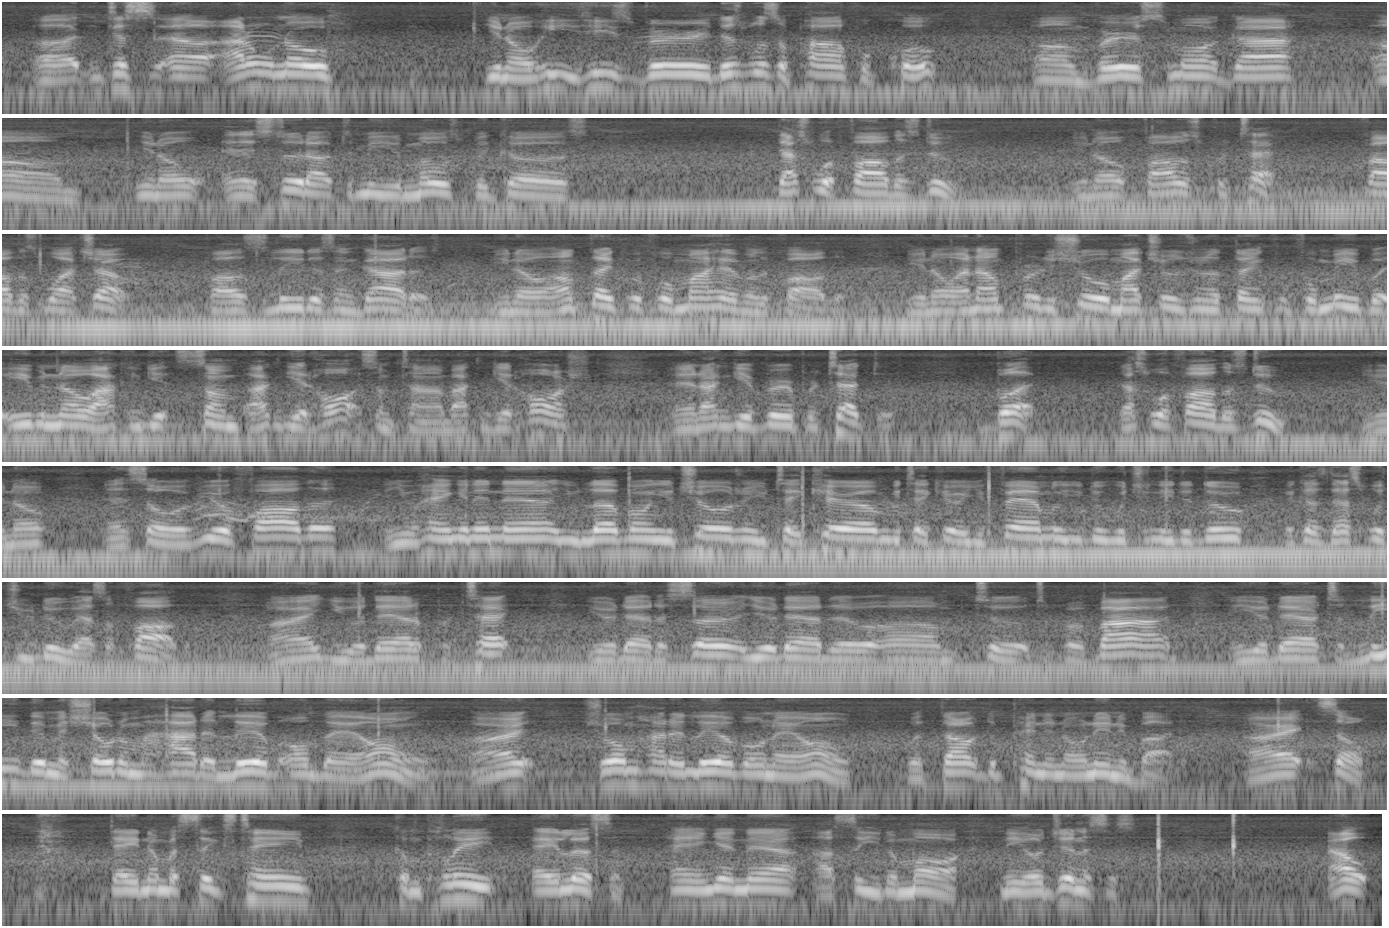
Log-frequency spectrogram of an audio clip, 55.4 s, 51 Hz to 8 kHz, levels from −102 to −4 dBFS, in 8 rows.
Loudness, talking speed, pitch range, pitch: -27 LUFS, 225 wpm, 125-150 Hz, 135 Hz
